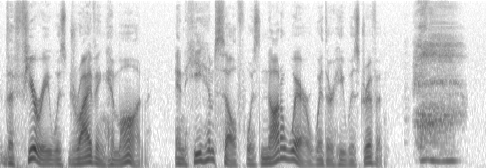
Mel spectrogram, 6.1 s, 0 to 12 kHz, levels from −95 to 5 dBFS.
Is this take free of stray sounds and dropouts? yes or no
no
